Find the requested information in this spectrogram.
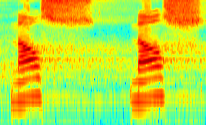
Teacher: Kemudian nas ini shad ya, sifatnya adalah shafir. Jadi shafir ini bunyi anginnya itu lebih jelas.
